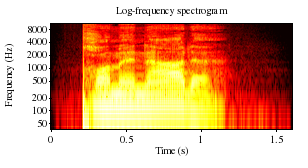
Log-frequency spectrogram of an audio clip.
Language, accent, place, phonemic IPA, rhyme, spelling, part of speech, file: German, Germany, Berlin, /pʁɔˌməˈnaːdə/, -aːdə, Promenade, noun, De-Promenade.ogg
- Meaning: promenade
